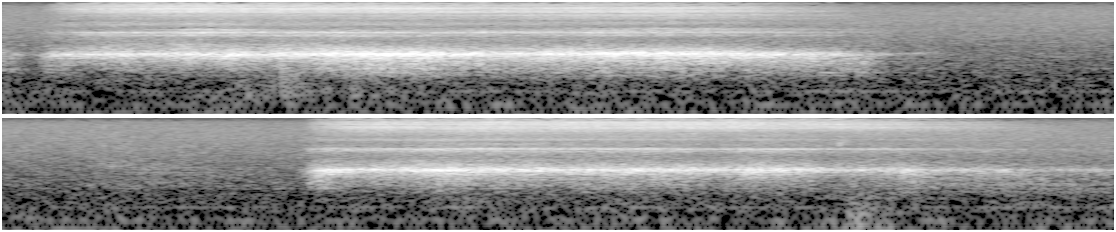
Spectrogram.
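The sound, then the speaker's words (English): Throaty open-mouthed breathing as a relaxation exercise: two long, breathy hisses of air, each lasting several seconds, separated by a quieter pause, with no talking. “So just open your mouth and just kind of do this really kind of throaty breath”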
